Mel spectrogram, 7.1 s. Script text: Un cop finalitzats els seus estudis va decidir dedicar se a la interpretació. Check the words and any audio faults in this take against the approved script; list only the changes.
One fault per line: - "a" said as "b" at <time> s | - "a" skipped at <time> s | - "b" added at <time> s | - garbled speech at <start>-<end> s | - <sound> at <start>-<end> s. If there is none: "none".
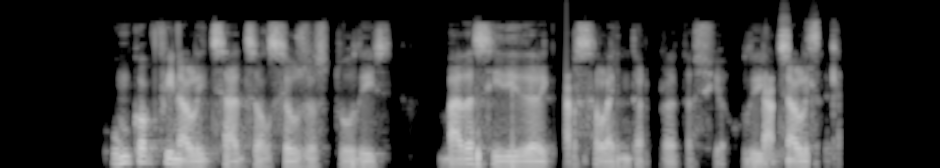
- dropout at 4.2-4.3 s
- garbled speech at 5.6-6.3 s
